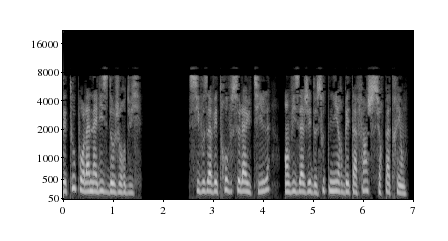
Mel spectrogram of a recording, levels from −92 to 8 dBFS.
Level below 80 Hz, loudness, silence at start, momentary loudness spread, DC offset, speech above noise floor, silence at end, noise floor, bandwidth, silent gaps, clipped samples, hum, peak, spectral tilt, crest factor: -68 dBFS; -22 LUFS; 0 s; 6 LU; under 0.1%; over 69 dB; 0.15 s; under -90 dBFS; 9.4 kHz; 1.73-2.43 s; under 0.1%; none; -6 dBFS; -4 dB/octave; 16 dB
